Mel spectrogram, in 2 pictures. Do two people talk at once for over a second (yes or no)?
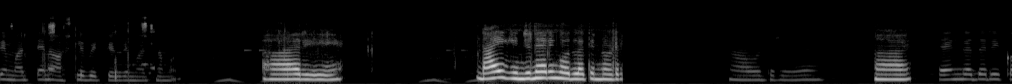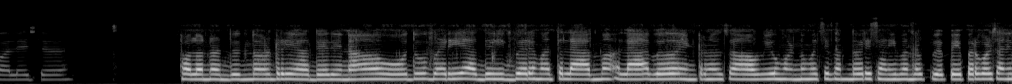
no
